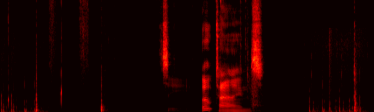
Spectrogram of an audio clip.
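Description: Blocks of wood are hit and break with dull repeated knocks.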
